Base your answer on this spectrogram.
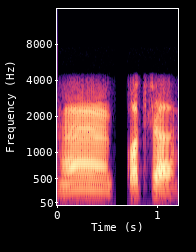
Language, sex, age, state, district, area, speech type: Bengali, male, 18-30, West Bengal, Paschim Medinipur, urban, conversation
